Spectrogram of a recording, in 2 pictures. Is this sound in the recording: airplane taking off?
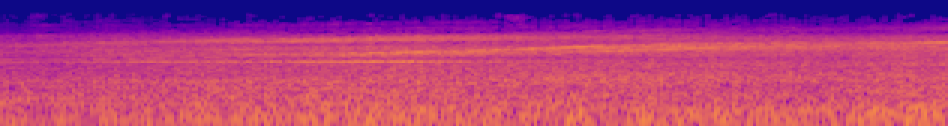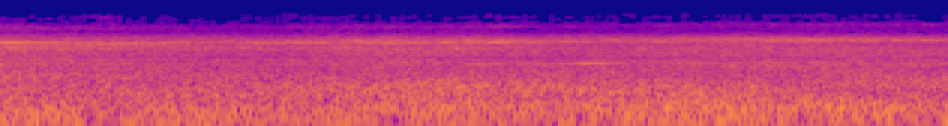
yes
